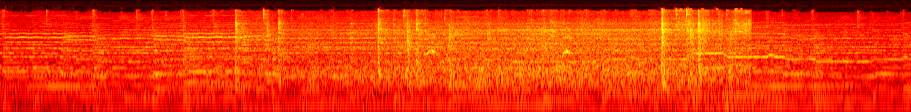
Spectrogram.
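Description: Train on the Yeongdong Line rolling along its rails, a steady close rumble with faint clicks and a brief louder squeal of wheels partway through, no voices.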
